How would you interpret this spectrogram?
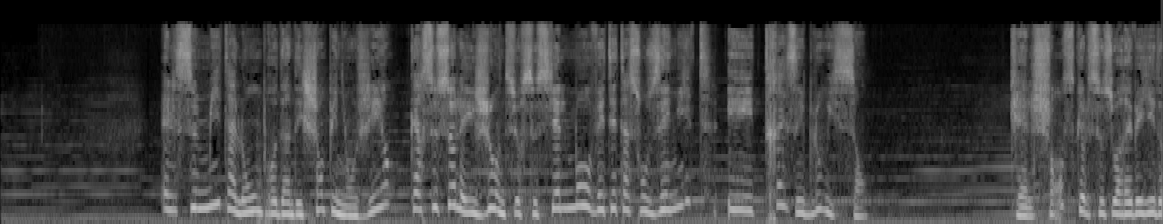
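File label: French, female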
